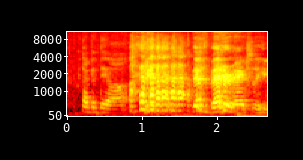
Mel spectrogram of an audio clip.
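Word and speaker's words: Tapatío: Tapatio. That's better, actually. Tapatio.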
